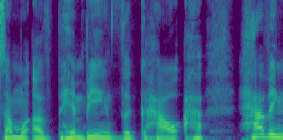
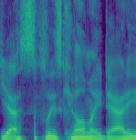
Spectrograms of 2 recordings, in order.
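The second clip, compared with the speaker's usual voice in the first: put-on psychotic masochist voice, slower. Describing a character's reaction, the speaker voices that character: put-on psychotic masochist voice. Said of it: "psychotic masochist type, you know, voice".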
